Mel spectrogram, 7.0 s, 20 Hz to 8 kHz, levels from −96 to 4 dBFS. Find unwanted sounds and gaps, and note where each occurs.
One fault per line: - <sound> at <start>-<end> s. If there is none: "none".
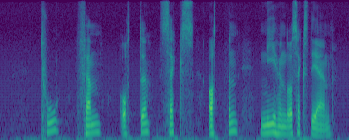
- dropout at 4.5-4.6 s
